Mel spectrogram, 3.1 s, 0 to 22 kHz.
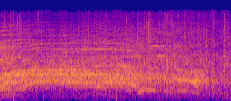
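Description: A Comic-Con 2010 convention hall audience at the Chuck panel gives loud, sustained cheering, whooping and applause that fills the room, then eases off toward the end.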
